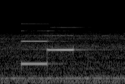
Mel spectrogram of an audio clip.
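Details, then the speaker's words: Calibration button press on a handheld IABP Doppler unit (Maquet Datascope) with probe: two short electronic tones, a lower then a higher one, the calibration beep. "This is the probe. This is the calibration button,"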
